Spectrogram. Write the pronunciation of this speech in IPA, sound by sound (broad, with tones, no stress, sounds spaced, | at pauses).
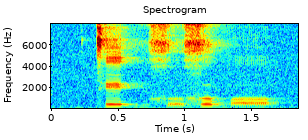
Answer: t̪ʰ e˥ ʔ ṳ˩ x o˩ x o˥ b ɔː˩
